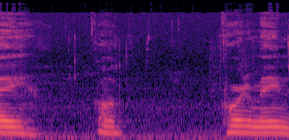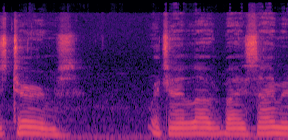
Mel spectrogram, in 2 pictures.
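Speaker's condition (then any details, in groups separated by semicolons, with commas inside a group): Parkinson's disease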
